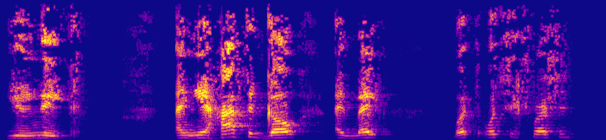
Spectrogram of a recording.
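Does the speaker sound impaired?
Yes: damaged voice box; at least 25 years ago.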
